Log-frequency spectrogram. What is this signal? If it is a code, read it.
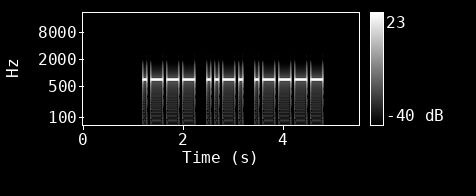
Morse code, heard as a keyed tone, about 15 wpm, 700 Hz. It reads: JF1
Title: Callsign Prefixes for Top 25 DXCC - Repeated 3x - 15wpm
